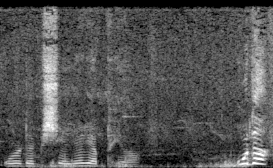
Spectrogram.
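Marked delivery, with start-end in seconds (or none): 2.4-2.7 loud alarmed shout, higher pitch. Real, not acted. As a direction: yell a warning in panic. Spots the chaser mid-game.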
